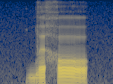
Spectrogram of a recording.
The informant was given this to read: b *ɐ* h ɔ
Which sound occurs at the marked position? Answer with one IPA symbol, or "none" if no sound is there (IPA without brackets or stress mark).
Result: ɐ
